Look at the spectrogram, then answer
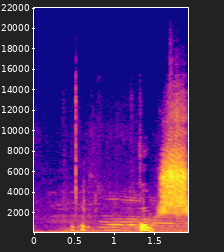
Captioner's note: spectators groan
